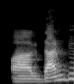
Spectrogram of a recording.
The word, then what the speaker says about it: ডান্ডি: না আসার জন্য গান্ধীজি ডান্ডি অভিযানের প্রস্তুতি শুরু করেছিলেন। তো ডান্ডি অভিযান ডান্ডি অভিযানকে ড্যান্ডি অভিযানও বলা হয়।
